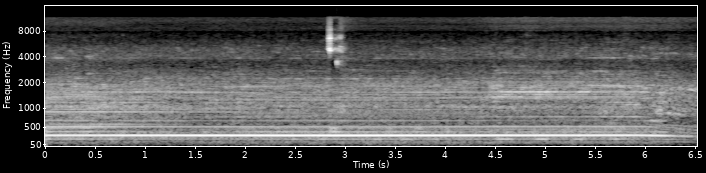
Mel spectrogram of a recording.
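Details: Porsche 997 after complete engine build, start-up run-in with oil tank slightly warm, held at about 4,000 rpm for 30 seconds: steady, even drone at constant pitch, no knocks or misses; healthy normal high-rpm run.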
